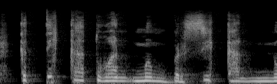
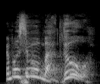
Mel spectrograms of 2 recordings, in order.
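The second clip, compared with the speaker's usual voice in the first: higher, cheeky talk-back; sassy teen retort; 9 semitones higher than usual. Retold or imitated. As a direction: mouth off at mom. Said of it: "Emaknya bilang gini". (anak menjawab ibunya dengan ketus)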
